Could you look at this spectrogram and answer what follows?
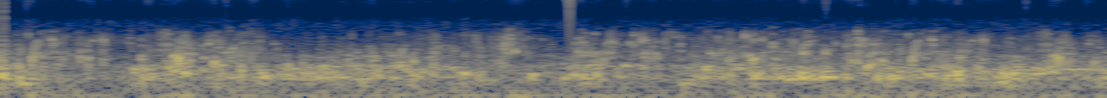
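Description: Air bubbles rising and gurgling underwater: a dense, continuous bubbling with many small irregular pops, muffled, with no high tones.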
